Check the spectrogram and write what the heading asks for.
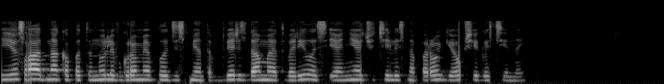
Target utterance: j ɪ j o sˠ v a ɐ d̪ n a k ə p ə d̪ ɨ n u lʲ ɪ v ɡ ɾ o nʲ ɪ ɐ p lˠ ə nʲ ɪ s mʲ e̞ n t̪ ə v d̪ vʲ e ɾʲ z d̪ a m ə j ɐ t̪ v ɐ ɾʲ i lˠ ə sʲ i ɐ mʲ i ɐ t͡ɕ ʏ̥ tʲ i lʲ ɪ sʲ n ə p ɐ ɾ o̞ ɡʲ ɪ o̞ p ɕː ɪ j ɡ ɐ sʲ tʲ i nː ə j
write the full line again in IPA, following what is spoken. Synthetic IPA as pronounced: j ɪ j o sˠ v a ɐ d̪ n a k ə p ə t̪ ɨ n u lʲ ɪ v ɡ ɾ o mʲ ɪ ɐ p lˠ ə dʲ ɪ s mʲ e̞ n t̪ ə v d̪ vʲ e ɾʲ z d̪ a m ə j ɐ t̪ v ɐ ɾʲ i lˠ ə sʲ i ɐ nʲ i ɐ t͡ɕ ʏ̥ tʲ i lʲ ɪ sʲ n ə p ɐ ɾ o̞ ɡʲ ɪ o̞ p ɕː ɪ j ɡ ɐ sʲ tʲ i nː ə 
